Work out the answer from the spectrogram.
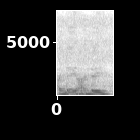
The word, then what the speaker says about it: Hyundai: I got a 2016 Hyundai. That's how you pronounce it, Hyundai Accent.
